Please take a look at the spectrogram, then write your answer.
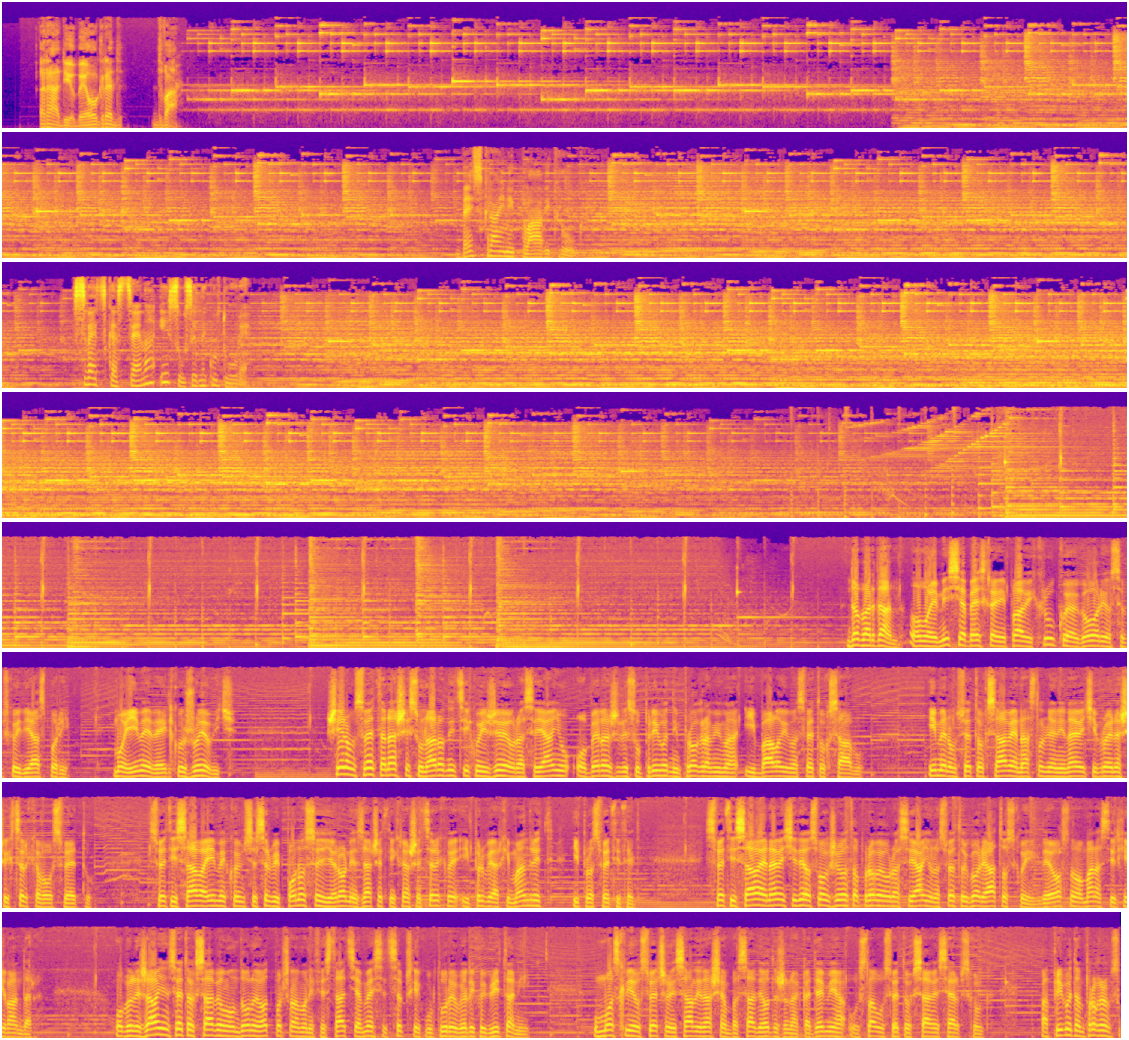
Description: Чућемо разговор с њим о овом филму.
